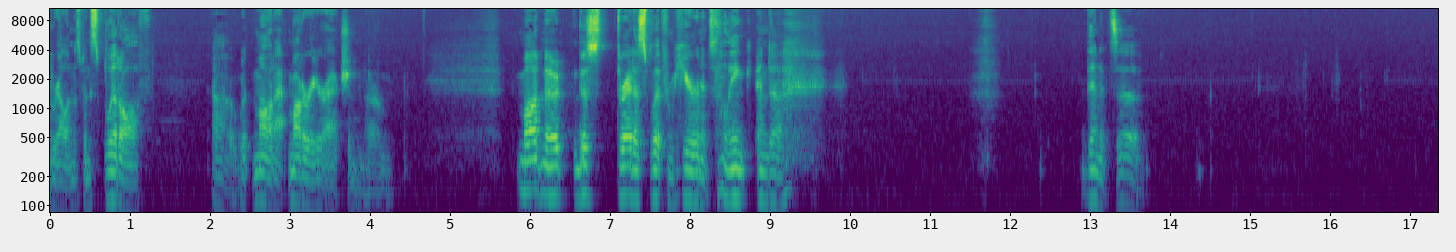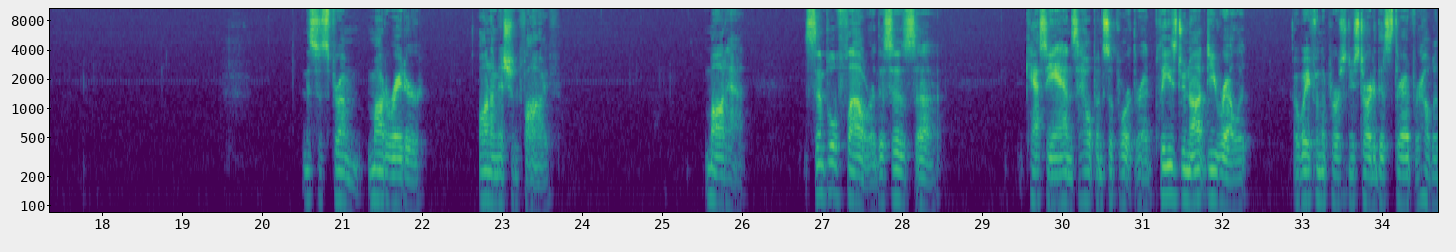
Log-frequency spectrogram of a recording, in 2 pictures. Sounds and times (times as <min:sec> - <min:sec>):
Speech: 0:00.0 - 0:01.3, 0:02.0 - 0:04.3, 0:05.8 - 0:09.2, 0:12.9 - 0:13.8, 0:20.5 - 0:22.1, 0:22.7 - 0:23.8, 0:25.5 - 0:26.1, 0:26.8 - 0:28.6, 0:29.5 - 0:34.7.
